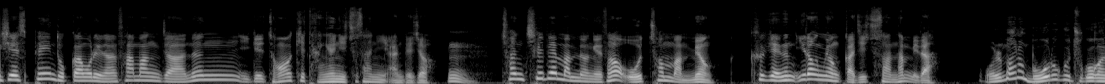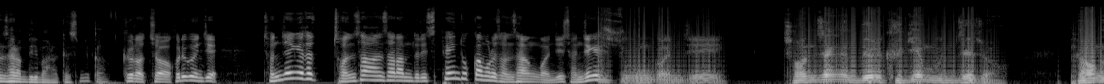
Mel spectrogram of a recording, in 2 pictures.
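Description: From 17.03 s to the end, a block size mismatch (padded) sets in. Zero-filled gaps cause a buzz near 93.8 Hz, which fits a 512-sample read. Speech slows to 0.625 times normal speed with its timbre unchanged.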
